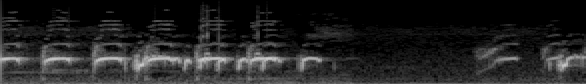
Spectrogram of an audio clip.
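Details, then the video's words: Lure call of a local zebra dove to draw wild birds: a fast tumbling string of hooked coos lasting about a second and a half, then two more after a gap. "Suara Pikat Burung Jitu Perkutut Jamin Nyaut Kutut Lokal"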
